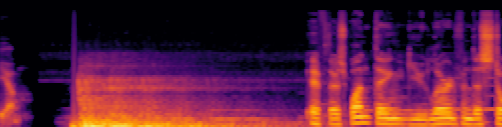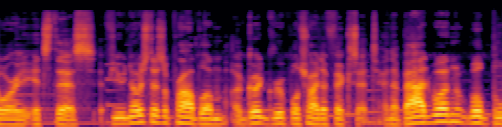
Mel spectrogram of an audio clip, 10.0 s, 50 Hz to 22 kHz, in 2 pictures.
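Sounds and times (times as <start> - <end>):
low cinematic boom: 0.7 - 3.3.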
